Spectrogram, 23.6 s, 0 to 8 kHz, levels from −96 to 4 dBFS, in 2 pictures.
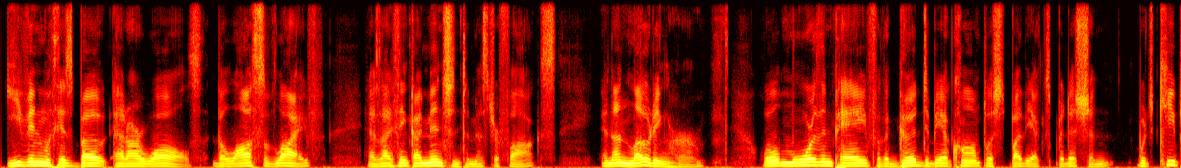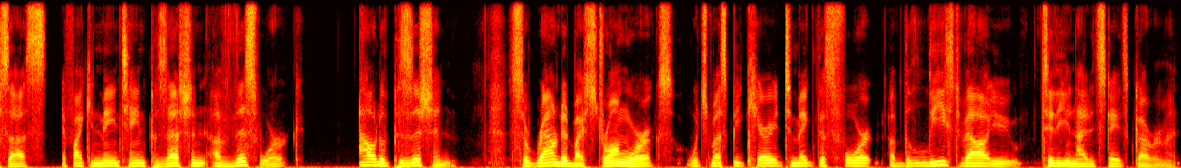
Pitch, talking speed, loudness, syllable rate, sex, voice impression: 120 Hz, 180 wpm, -18 LUFS, 4.4 syllables/s, male, very masculine, adult-like, thick, slightly tensed, slightly powerful, bright, slightly hard, clear, fluent, slightly raspy, cool, intellectual, refreshing, slightly sincere, calm, slightly mature, friendly, reassuring, slightly unique, slightly elegant, wild, slightly sweet, lively, kind, slightly modest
